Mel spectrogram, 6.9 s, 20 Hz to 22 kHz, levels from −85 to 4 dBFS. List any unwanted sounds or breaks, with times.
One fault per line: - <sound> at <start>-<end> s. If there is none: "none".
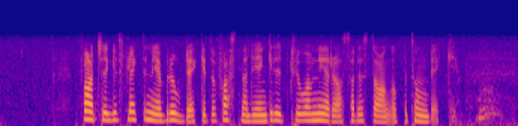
- whoosh at 6.3-6.7 s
